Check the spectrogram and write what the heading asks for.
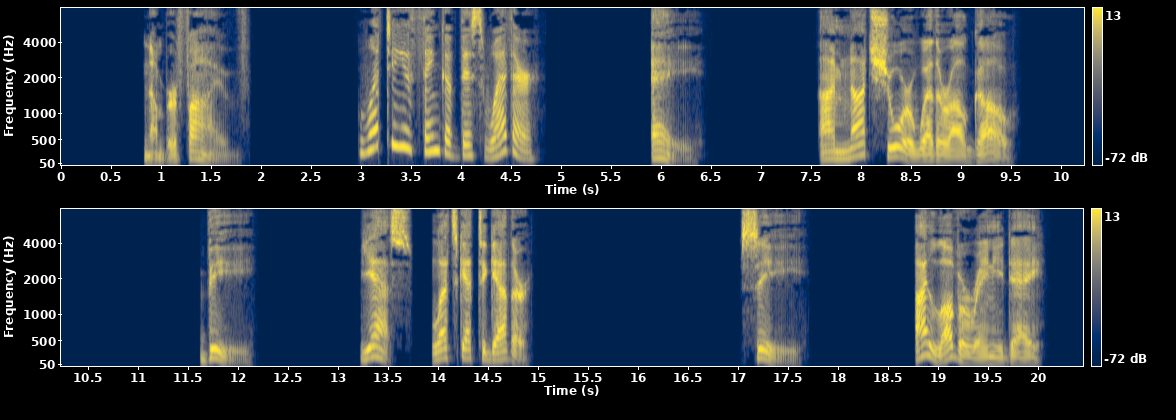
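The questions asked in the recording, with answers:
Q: What do you think of this weather?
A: C: I love a rainy day.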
